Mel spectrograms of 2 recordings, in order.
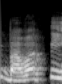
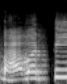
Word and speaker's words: भवती: ये ना इसमें गलत लिख दिया है, ये क्या है, भावती है। भवती तो होता है, आप स्त्री को कहते हैं, वो गलत मेरे से भी उच्चारण होगा, लिखा हुआ है भावती, ऐसा है ये।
